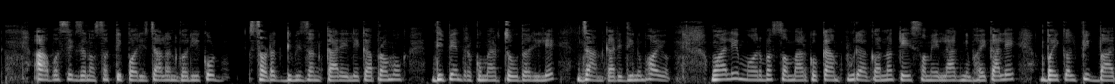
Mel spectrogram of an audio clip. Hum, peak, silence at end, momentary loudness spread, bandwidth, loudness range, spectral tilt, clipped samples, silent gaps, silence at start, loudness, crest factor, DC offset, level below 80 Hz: none; -4 dBFS; 0 s; 6 LU; 8 kHz; 1 LU; -5.5 dB/octave; under 0.1%; none; 0.05 s; -28 LUFS; 24 dB; under 0.1%; -66 dBFS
